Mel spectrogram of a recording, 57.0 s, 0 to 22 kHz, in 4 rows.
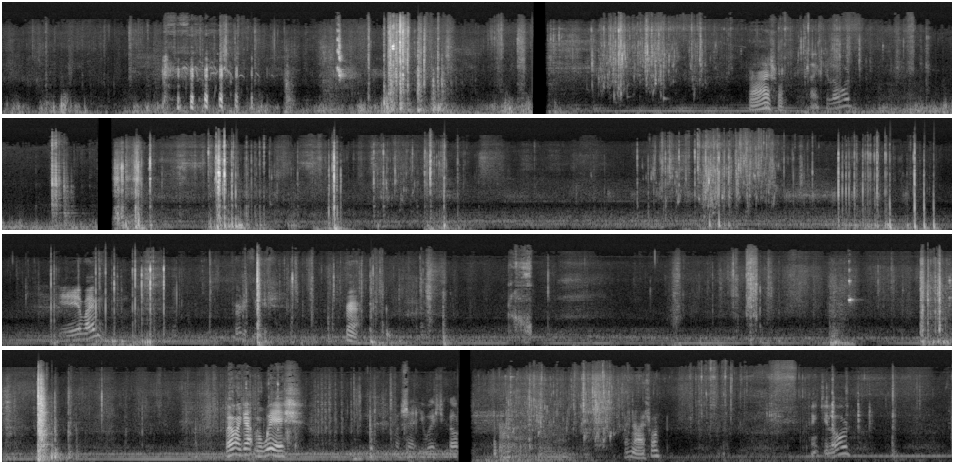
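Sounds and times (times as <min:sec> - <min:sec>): low hum: 0:06.6 - 0:57.0.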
